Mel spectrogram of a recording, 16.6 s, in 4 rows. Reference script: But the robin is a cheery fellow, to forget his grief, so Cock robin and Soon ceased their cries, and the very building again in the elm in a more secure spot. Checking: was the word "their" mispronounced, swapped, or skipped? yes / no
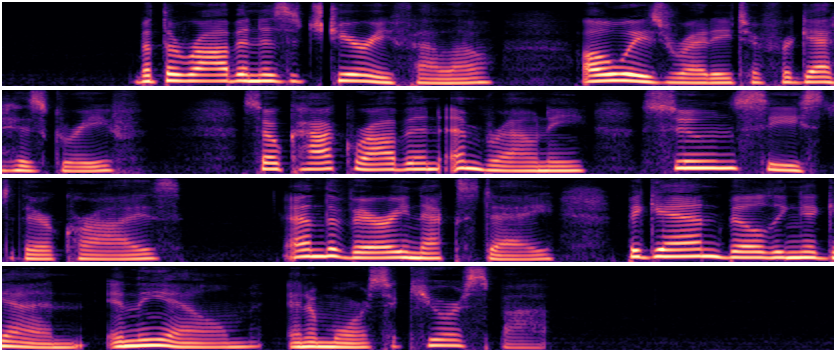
no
